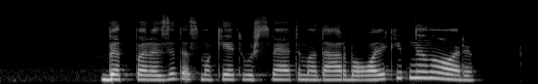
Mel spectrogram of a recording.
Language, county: Lithuanian, Šiauliai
